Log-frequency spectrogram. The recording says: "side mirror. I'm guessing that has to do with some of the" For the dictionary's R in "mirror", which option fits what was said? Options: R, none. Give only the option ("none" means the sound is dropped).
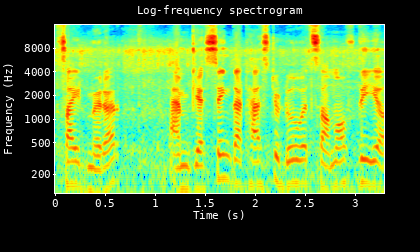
R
